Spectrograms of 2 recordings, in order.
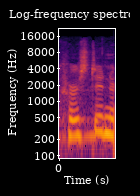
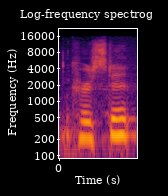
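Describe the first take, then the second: First: Kirsten said KEER-stən; alternative pronunciation. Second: Kirsten said KUR-stən; first pronunciation option. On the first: Moderator offering the other name option, Kirsten pronounced KEER-stən. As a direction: say "Kirsten" with an EER vowel, like "ear". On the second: Moderator checking a panelist's name, Kirsten pronounced KUR-stən. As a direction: say "Kirsten" with an ER vowel, like "curse". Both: Shown as a demonstration. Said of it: "is it Kirsten or Kirsten".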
